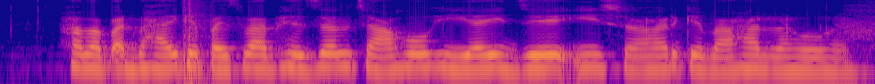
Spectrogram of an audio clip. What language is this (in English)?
Magahi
